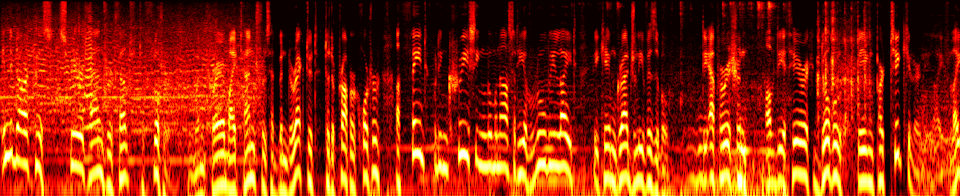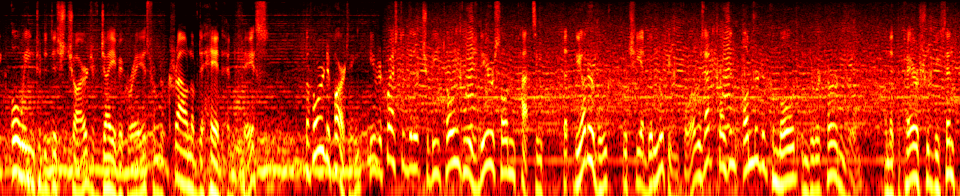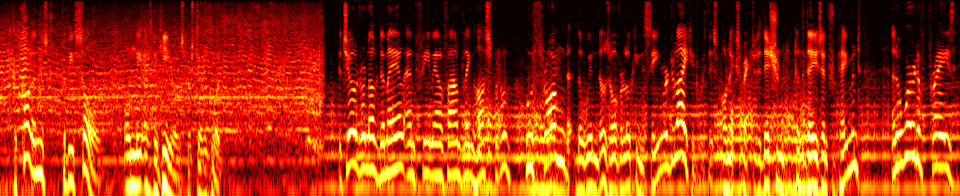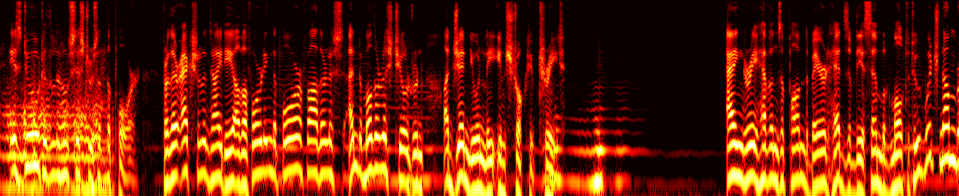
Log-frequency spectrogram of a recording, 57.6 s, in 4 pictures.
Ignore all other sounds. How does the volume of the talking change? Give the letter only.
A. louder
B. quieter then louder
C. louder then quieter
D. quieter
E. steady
E.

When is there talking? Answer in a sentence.
You can hear the talking from 0.0 to 32.2 s, from 33.9 to 51.7 s and from 54.1 to 57.5 s.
